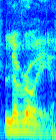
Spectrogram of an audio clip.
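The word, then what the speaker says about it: LAROI: Leroy, I believe it is. – Like just LaCroix, like but without the C.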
